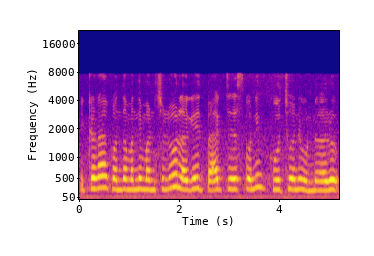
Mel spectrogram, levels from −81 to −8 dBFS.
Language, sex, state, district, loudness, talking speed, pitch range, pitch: Telugu, female, Andhra Pradesh, Annamaya, -15 LUFS, 90 wpm, 235-250 Hz, 245 Hz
